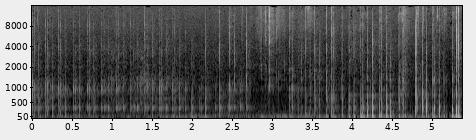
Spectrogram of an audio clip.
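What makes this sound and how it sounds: A small cream-and-orange striped mini pumpkin, a hollow gourd, is held in one hand and tapped with the long nails of the other hand. A rapid series of dozens of light, dull, hollow clicks is heard, mostly low-pitched. The taps grow louder and sharper toward the end.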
